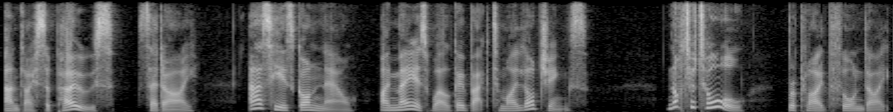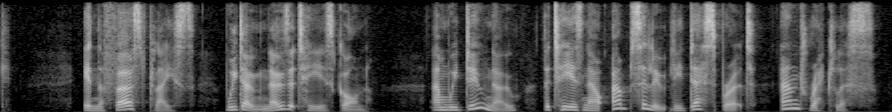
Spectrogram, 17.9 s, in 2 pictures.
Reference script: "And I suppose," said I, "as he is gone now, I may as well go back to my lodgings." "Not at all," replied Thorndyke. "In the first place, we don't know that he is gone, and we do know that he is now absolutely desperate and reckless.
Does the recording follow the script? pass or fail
pass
